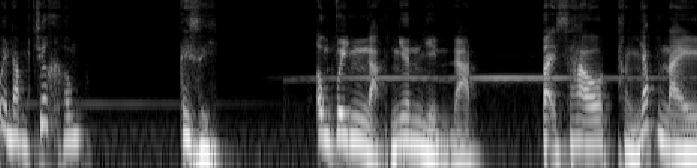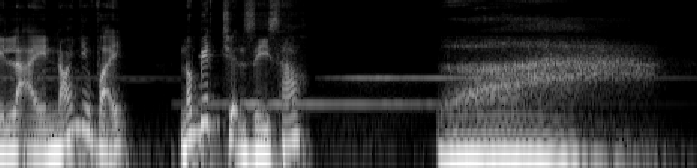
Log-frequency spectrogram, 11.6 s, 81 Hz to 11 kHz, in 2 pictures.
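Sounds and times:
speech: 0.0s - 0.8s, 1.5s - 1.9s, 2.6s - 8.4s, 9.4s - 10.0s
faint steady tone: 0.0s - 11.6s
many voices groaning together: 9.5s - 11.3s.

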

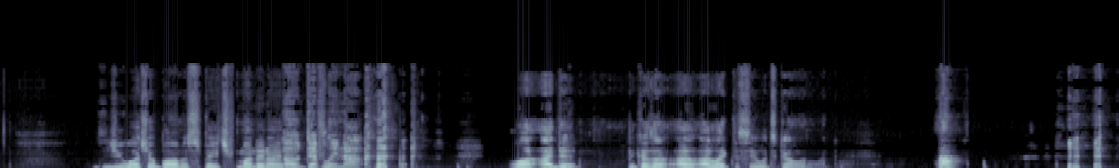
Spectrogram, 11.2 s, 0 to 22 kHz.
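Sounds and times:
speech: 1.0s - 4.2s, 5.2s - 8.3s, 10.7s - 11.1s
laughter: 2.9s - 4.2s, 10.7s - 11.0s
dogs barking at someone entering house: 9.4s - 9.7s.

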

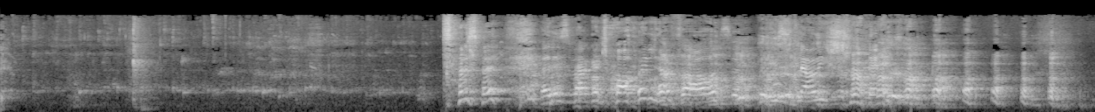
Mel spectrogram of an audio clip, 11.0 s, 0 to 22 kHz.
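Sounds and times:
drink being poured and topped up: 0.0s - 5.3s
laughter: 4.4s - 10.8s
speech: 4.8s - 10.0s.

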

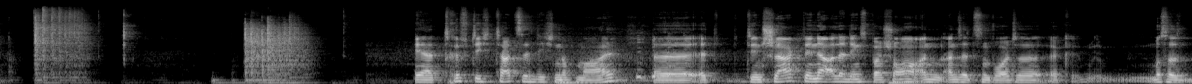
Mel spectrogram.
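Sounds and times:
dice rattling across a hard tabletop: 0.3s - 1.0s, 2.4s - 3.2s
speech: 4.2s - 11.9s
laughter: 6.0s - 7.1s.

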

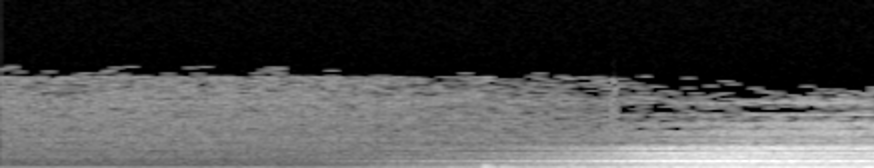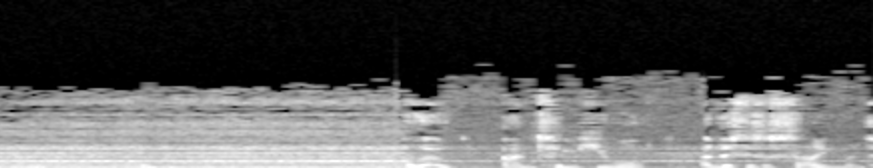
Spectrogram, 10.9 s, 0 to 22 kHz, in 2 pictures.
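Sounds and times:
pump droning as it moves a dark gloopy substance: 2.2s - 10.9s
speech: 8.0s - 10.9s.

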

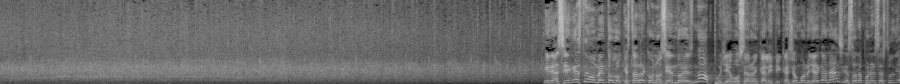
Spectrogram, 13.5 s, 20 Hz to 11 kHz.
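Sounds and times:
concert audience applause: 0.0s - 9.8s
speech: 8.2s - 13.5s.

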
